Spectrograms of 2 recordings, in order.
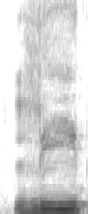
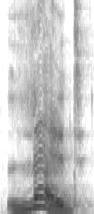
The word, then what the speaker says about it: lead: way but sound differently for example lead which is pronounced like this in a phrase like lead the way but lead pronounced like this as in lead pipe this is called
